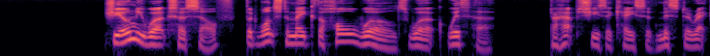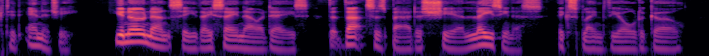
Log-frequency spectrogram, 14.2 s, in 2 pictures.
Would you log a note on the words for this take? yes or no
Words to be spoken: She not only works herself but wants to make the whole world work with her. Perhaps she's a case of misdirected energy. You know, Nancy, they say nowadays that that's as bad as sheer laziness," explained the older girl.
yes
